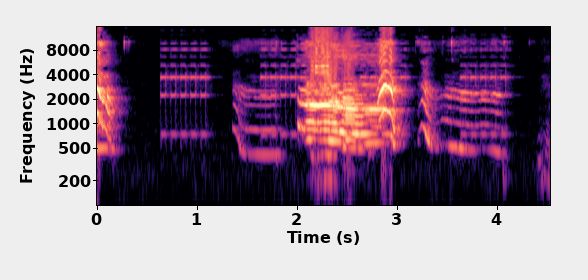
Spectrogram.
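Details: Pet dog howling indoors in response to a ringing alarm clock: drawn-out sliding wails that drop in pitch, rising into a louder strained howl mid-clip, between bursts of a repeated electronic beeping alarm tone.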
